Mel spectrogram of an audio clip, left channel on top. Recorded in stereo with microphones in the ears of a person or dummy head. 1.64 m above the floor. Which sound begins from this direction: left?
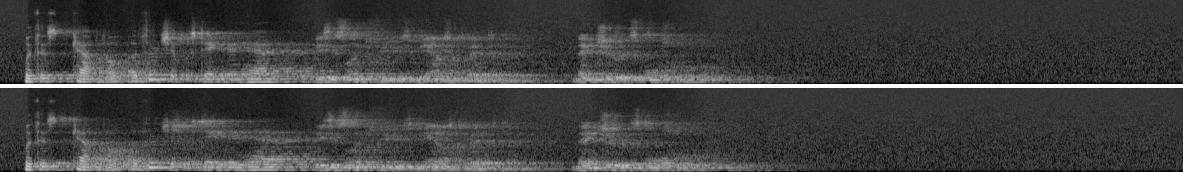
A man speaking, at 3.1 s.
